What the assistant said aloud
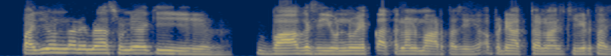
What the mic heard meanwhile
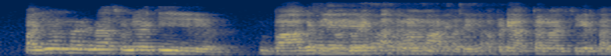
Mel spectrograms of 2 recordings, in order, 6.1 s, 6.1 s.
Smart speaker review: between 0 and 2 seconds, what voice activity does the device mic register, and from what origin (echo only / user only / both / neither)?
echo only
